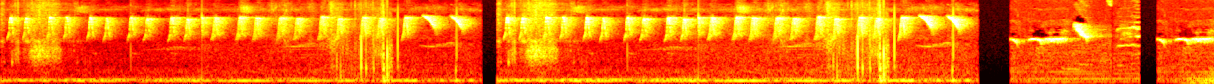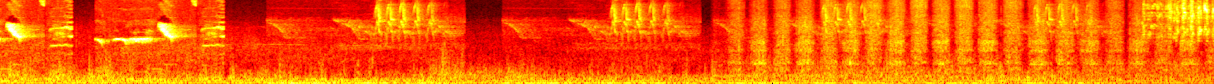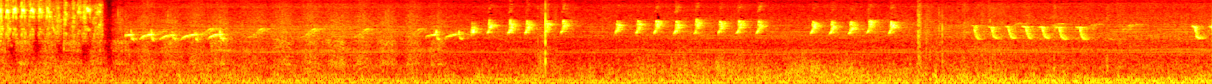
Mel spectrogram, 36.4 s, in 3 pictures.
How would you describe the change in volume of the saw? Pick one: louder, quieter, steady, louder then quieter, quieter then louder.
quieter.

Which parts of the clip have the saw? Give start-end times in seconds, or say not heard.
19.2-28.9.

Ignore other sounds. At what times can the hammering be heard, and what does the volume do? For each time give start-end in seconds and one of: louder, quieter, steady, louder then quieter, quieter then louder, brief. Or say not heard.
not heard.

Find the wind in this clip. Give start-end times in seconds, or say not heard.
11.8-36.3.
